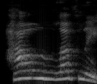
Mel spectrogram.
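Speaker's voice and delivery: high, bright witch delight; little witch voice. Acted. Witch welcoming the ghosts in the story, high delighted voice. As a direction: squeal it like a pleased little witch. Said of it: "she said".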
